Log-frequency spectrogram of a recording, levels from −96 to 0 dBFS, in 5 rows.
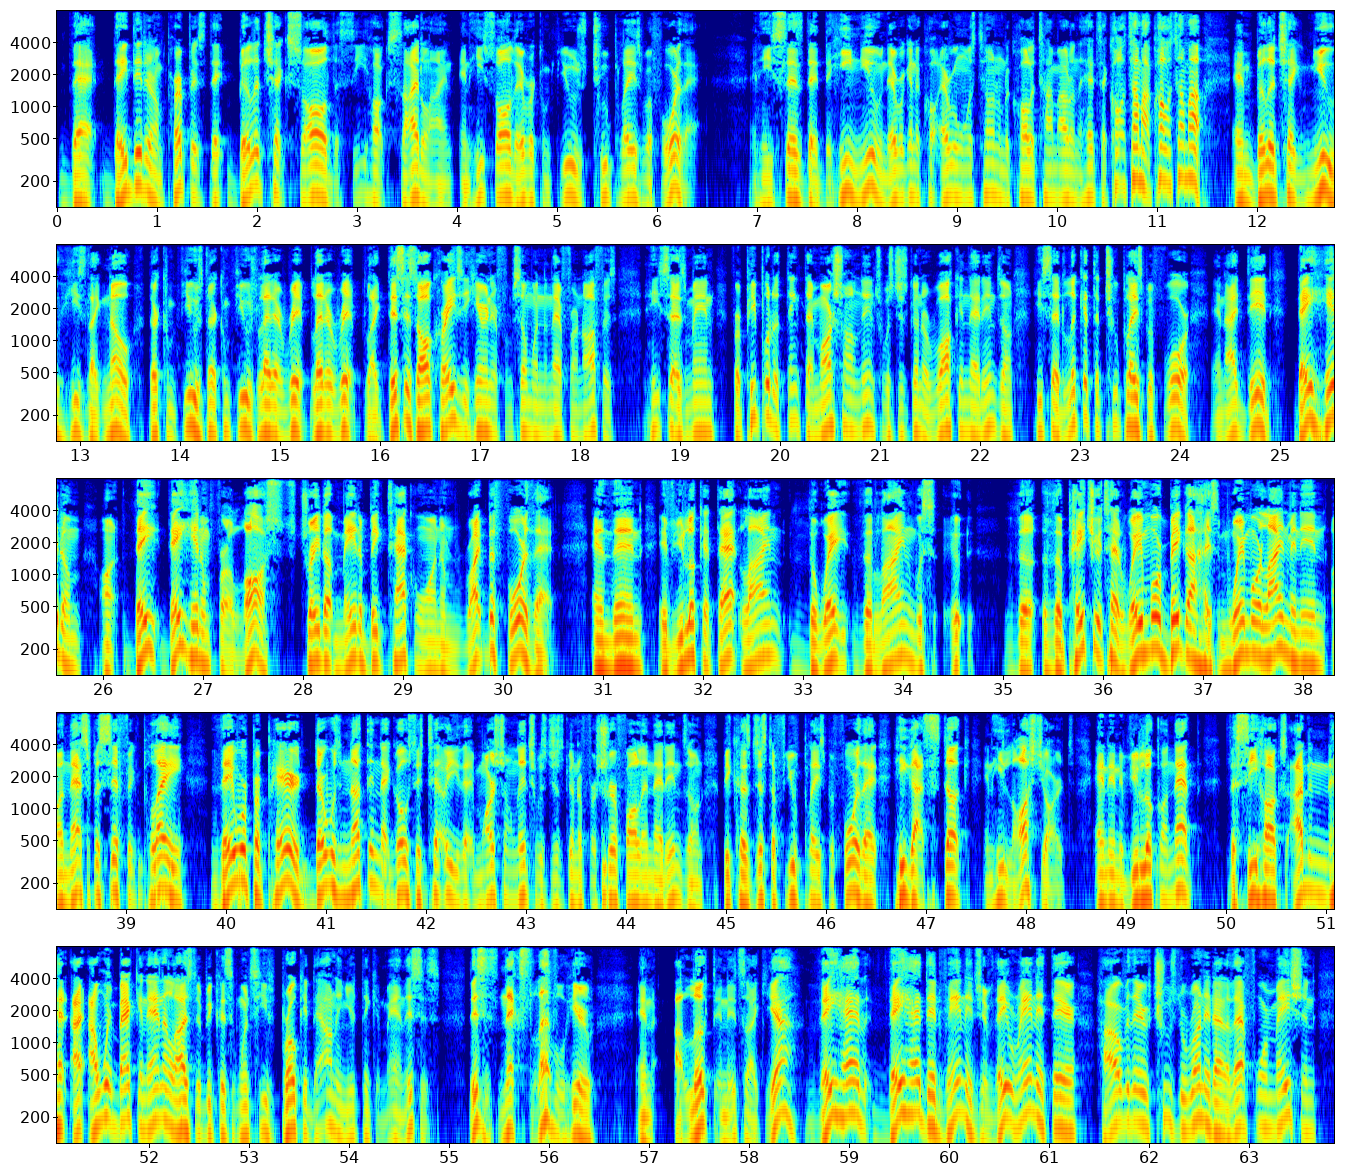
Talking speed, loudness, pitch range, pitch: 250 wpm, -24 LUFS, 115-150 Hz, 130 Hz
